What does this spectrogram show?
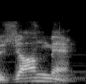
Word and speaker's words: Zhang Meng: n-e-n-g m-e-n-g m as in medicine fabulous so zhang meng yeah fabulous all right cool so we have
